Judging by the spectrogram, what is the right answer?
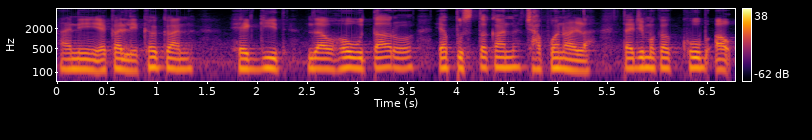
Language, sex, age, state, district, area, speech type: Goan Konkani, male, 18-30, Goa, Canacona, rural, spontaneous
